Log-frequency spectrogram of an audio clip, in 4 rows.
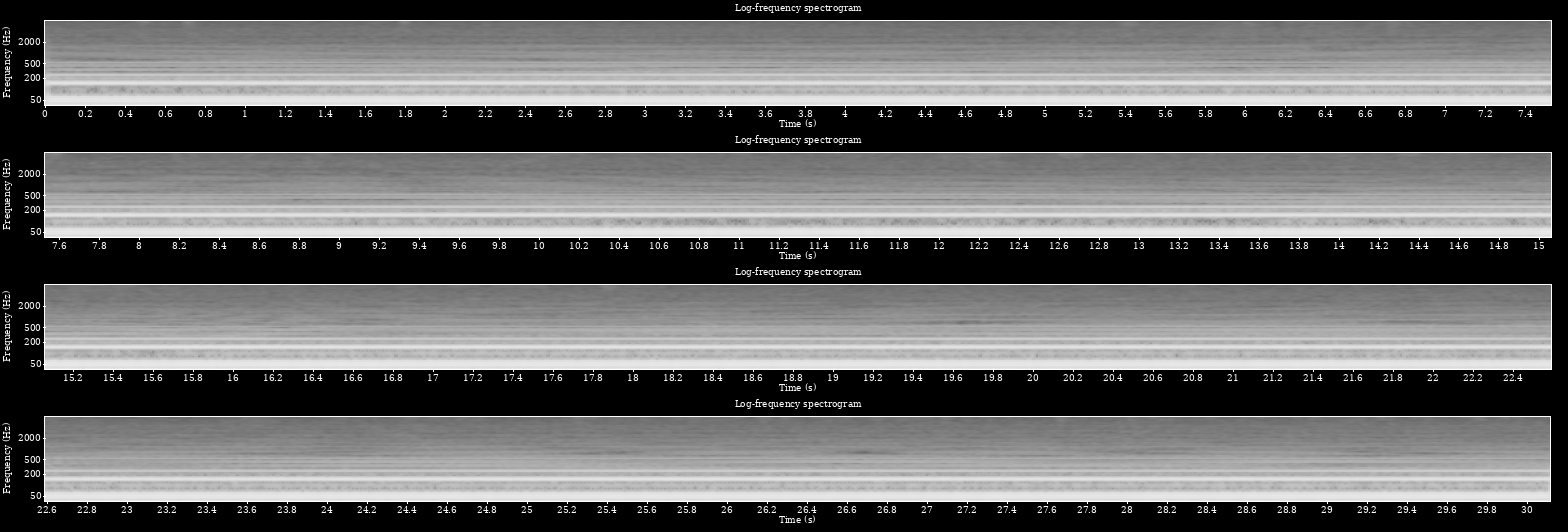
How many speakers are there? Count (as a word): zero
